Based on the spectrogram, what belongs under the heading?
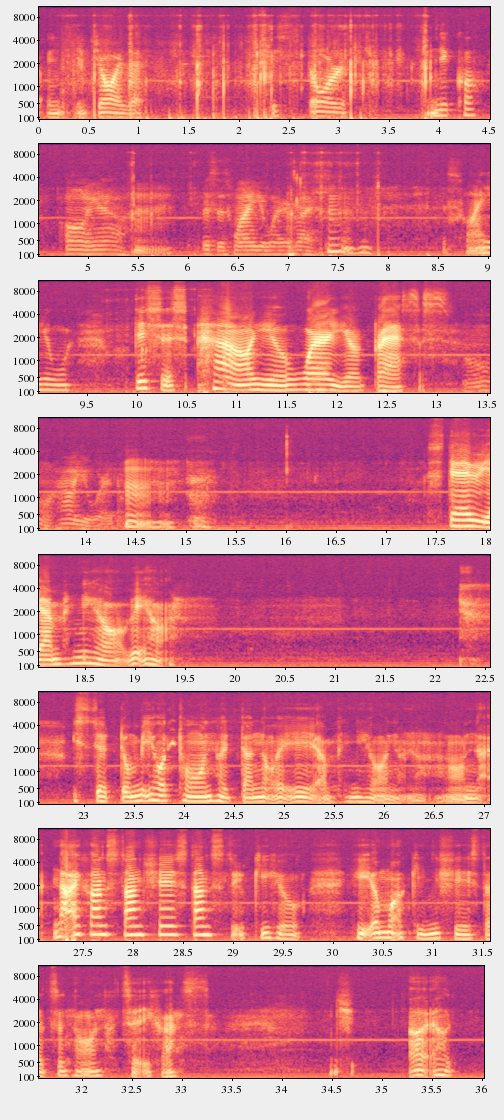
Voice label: Cheyenne stories

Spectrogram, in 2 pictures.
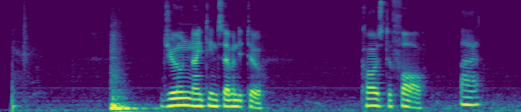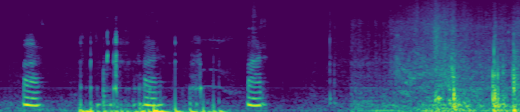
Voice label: Nepali Consonants

